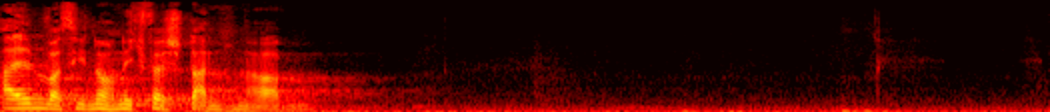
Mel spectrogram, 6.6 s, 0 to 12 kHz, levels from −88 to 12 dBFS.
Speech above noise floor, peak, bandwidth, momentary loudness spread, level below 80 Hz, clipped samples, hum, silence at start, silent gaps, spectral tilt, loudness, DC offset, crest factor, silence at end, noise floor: 28 dB; -10 dBFS; 11.5 kHz; 15 LU; -50 dBFS; under 0.1%; none; 0 s; none; -5 dB/octave; -26 LUFS; under 0.1%; 22 dB; 1 s; -54 dBFS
